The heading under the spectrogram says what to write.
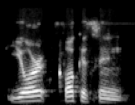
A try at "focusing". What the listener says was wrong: yeah very good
